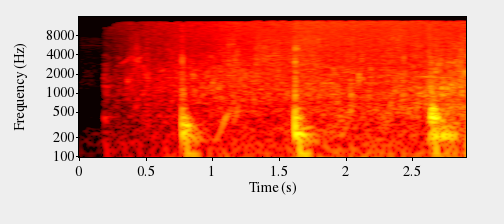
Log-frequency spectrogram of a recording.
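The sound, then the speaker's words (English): A small rowboat glides across the calm water of Lake Naivasha in Africa, with oars dipping and splashing in a slow, steady rhythm, over a soft wash of water and breeze. “It's called Lake Naivasha, and sitting in a small boat on its water, it looks like an African postcard.”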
